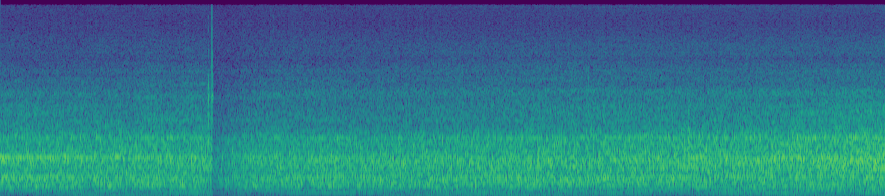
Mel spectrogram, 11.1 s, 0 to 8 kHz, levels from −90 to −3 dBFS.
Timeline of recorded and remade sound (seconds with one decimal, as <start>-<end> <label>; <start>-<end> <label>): 0.0-11.1 recorded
